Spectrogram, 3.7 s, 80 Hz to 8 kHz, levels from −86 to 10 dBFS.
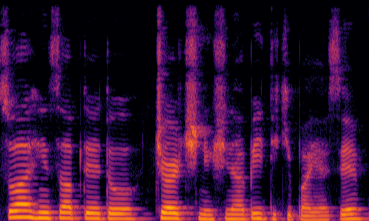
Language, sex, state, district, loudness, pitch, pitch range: Nagamese, male, Nagaland, Dimapur, -16 LUFS, 180 Hz, 165-195 Hz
